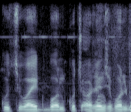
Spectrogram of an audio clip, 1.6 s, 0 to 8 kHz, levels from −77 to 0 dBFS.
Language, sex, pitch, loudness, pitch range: Hindi, male, 105 Hz, -17 LUFS, 105-110 Hz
